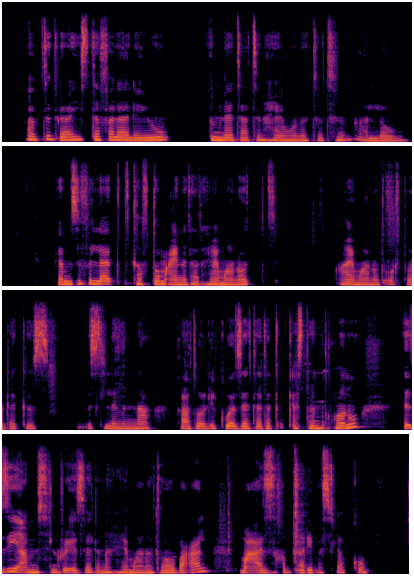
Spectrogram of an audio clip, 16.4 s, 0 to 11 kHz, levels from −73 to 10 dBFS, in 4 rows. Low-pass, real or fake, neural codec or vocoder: 9.9 kHz; real; none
